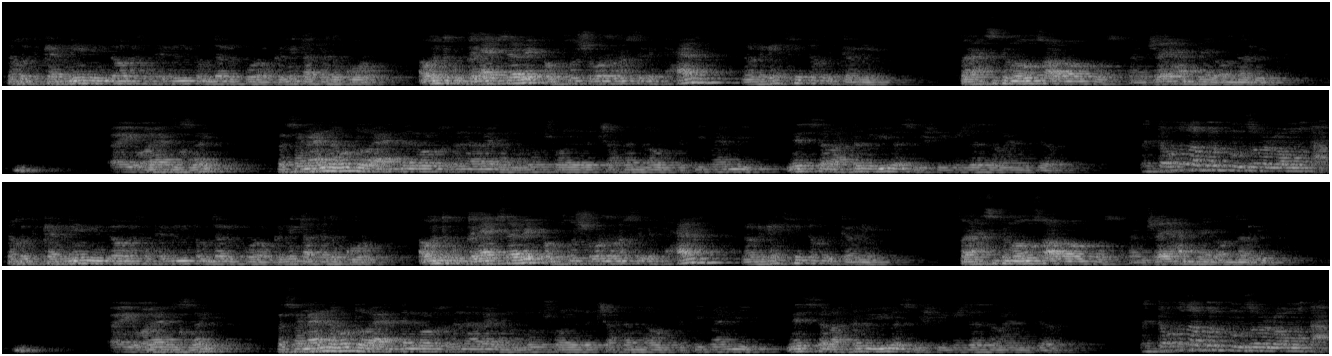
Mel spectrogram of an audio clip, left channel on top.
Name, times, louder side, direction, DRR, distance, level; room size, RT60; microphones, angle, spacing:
voice 1, 0.0-3.7 4.2-7.1 7.4-8.8 9.6-12.7 13.4-13.5 14.7-15.4 16.0-20.8 21.1-23.9, equal, 70° right, -7 dB, 1.2 m, -31 dB
voice 2, 14.3-15.1 16.3-16.4 24.7-26.5, equal, 15° right, -8 dB, 0.8 m, -36 dB
4.8 x 2.3 x 2.5 m, 0.99 s
head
